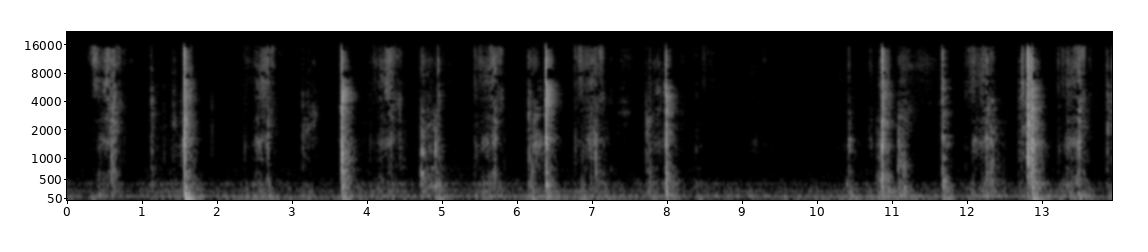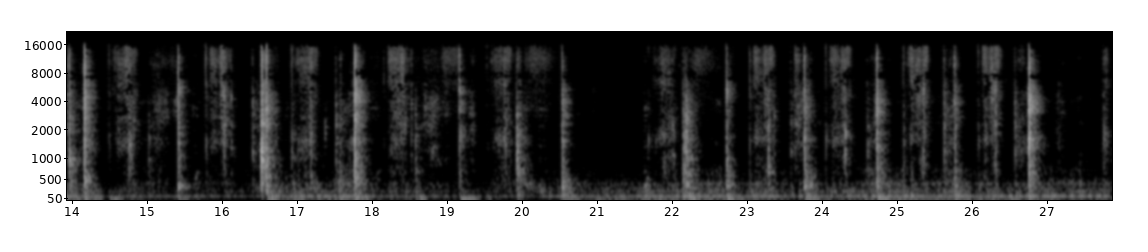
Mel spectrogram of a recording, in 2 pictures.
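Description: A deck of tarot cards being shuffled by hand: an irregular run of soft card slaps and sharp clicks, about one or two a second, over a faint steady hum.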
